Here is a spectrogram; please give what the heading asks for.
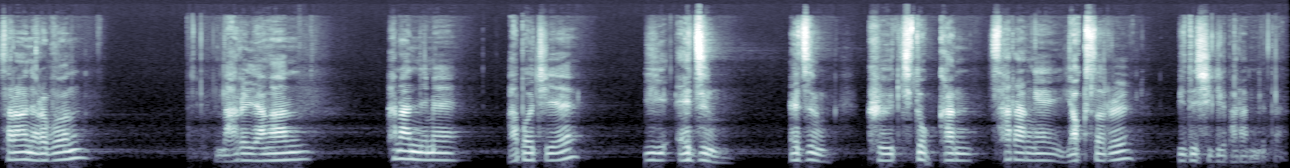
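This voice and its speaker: A man's voice: mid-range voice, steady tone, takes it slowly, long pauses, a bit bright. A male pastor giving a sermon and speaking earnestly and directly to the congregation.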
